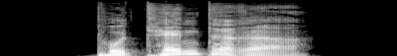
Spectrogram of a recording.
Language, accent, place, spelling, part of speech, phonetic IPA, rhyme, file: German, Germany, Berlin, potenterer, adjective, [poˈtɛntəʁɐ], -ɛntəʁɐ, De-potenterer.ogg
- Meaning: inflection of potent: 1. strong/mixed nominative masculine singular comparative degree 2. strong genitive/dative feminine singular comparative degree 3. strong genitive plural comparative degree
